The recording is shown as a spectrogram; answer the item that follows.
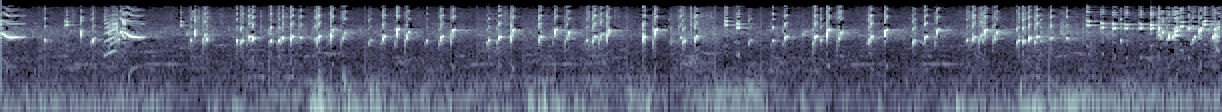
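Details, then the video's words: European goldfinch hen giving calls meant to excite males into song: a continuous, fast stream of high, tinkling chirps and short twitters, briefly louder near the start, with a low background rumble. "بتبته تهيج المقنين"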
